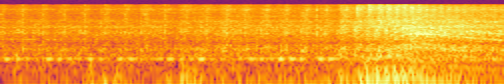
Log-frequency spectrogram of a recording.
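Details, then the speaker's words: Motorcycle (Rider/JFI mentioned) with a clutch bell that a mechanic cut and hammered, engine running and revved: a thin steady whine rides over the idle and climbs in pitch with revs; clutch-side whine. "Naririnig nyo. Umuhuni. No? Merong umuhuni rin sa makina."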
